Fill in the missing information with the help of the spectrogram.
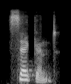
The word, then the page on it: secund: Indian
